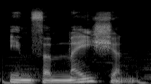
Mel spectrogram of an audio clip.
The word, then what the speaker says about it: information: Hemos dicho que acentuamos la penúltima sílaba de las palabras que terminan con T i O N, ¿te acuerdas? Entonces es information.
